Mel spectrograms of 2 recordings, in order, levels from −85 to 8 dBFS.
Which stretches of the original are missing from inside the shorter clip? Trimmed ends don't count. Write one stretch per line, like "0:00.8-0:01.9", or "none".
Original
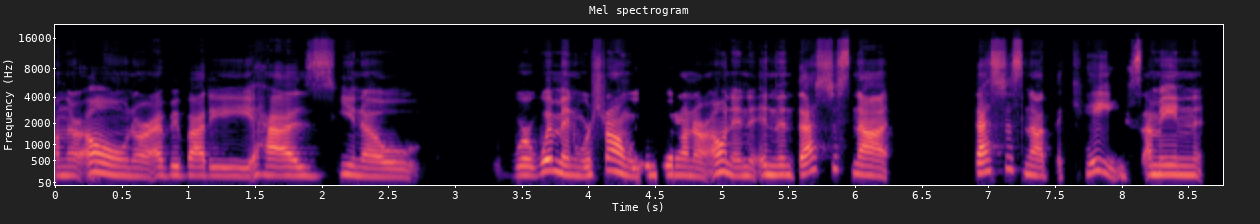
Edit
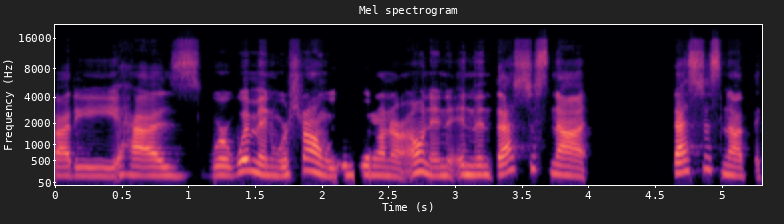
0:02.1-0:03.4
